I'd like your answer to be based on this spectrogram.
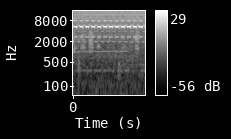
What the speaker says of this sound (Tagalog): Oh, cellphone.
